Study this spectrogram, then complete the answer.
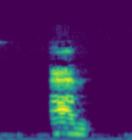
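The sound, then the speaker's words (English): A timer buzzer goes off to signal that a speaker's time is up: a single short, harsh buzzer tone sounds for under half a second, rich and nasal, then cuts off over a faint low hum. “It's time up already? Like, it just buzzed me?”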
